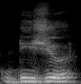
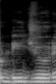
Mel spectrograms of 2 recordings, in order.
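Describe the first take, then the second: First: "de jure" said dee-ZHOOR; two-syllable "de jure", silent final e; alternative pronunciation. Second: "de jure" said dee-JOR-ay; three-syllable pronunciation. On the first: Lecturer repeats the other accepted form, "de jure" as dee-ZHOOR. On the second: Lecturer recaps the answer for students, "de jure" with final vowel. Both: Shown as a demonstration. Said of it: "या कुछ लोग इसको de jure भी कहते हैं".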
